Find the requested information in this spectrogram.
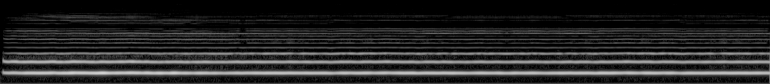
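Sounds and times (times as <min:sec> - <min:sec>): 
boy singing solo: 0:00.0 - 0:07.6.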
